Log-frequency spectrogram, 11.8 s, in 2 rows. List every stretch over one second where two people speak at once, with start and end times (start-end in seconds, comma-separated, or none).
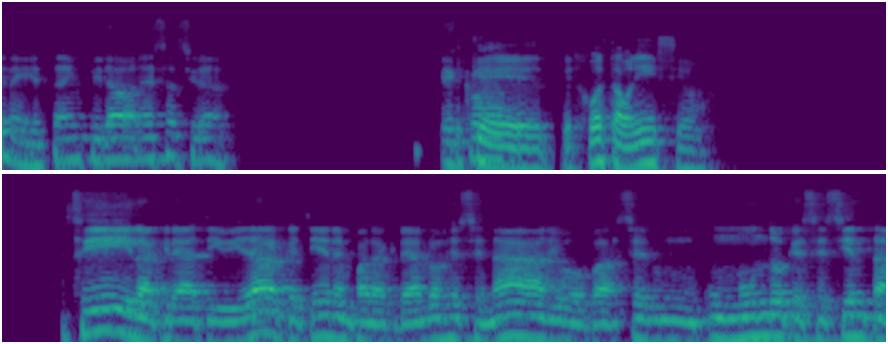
none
